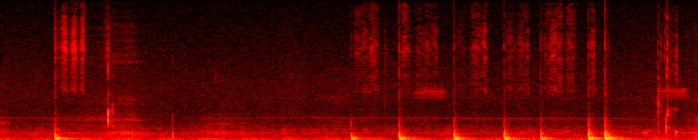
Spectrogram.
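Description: Chalk or marker tapping and scraping on a classroom board during a physics lecture, a run of sharp, close strokes and taps in irregular bursts with quiet pauses between, no talking over it.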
